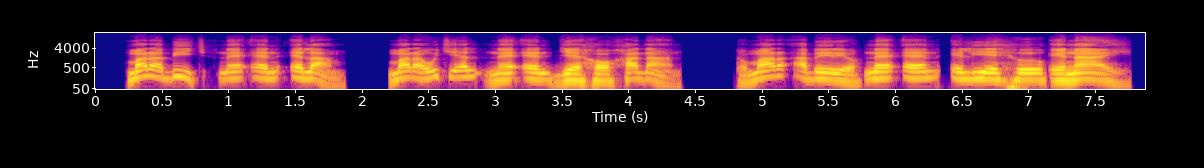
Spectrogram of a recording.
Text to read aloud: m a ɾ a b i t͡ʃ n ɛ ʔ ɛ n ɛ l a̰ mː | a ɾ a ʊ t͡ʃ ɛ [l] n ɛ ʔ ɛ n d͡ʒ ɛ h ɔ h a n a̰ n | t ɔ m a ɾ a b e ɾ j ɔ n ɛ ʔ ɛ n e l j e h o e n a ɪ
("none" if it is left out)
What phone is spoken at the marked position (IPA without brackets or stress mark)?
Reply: l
